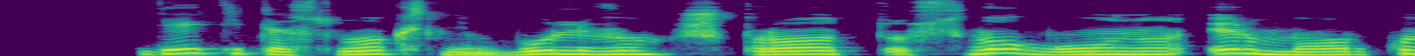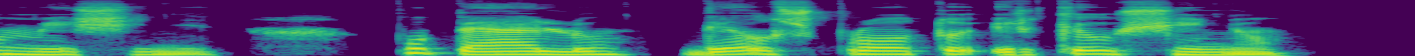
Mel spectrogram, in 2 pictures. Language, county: Lithuanian, Vilnius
